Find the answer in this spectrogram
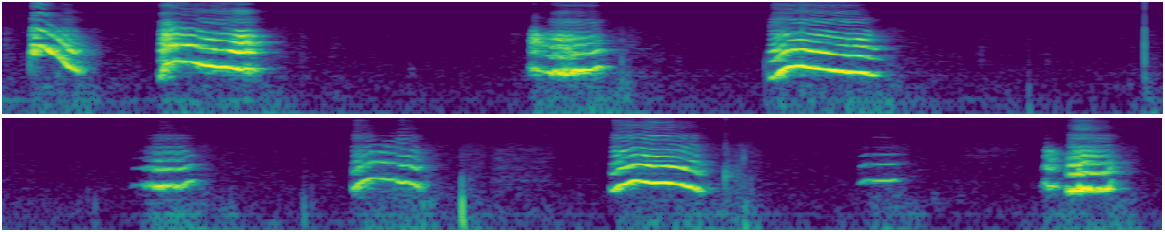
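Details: Pet parrot talking in a small room: a run of short, tonal, rising-and-falling vocal bursts of varying length, some clipped and some longer, with brief silences between.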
